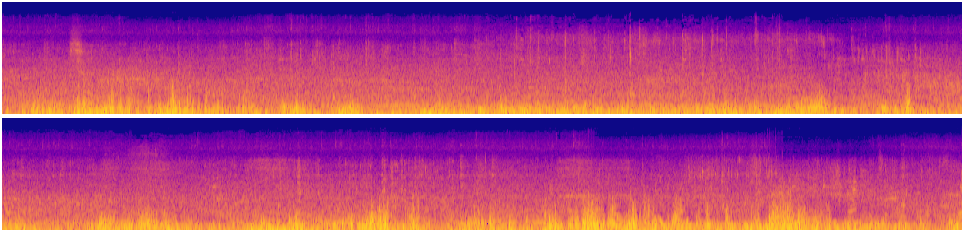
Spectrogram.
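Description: Wind buffeting the microphone in loud, uneven gusts. A faint low steady hum runs underneath through the first half and stops about eight seconds in.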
